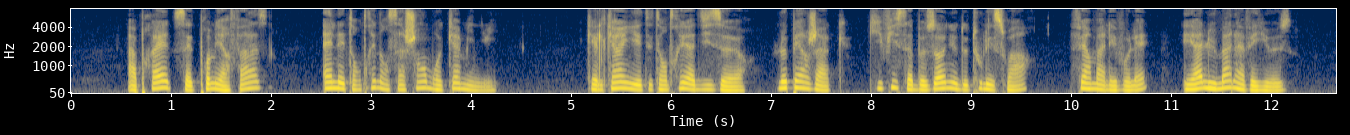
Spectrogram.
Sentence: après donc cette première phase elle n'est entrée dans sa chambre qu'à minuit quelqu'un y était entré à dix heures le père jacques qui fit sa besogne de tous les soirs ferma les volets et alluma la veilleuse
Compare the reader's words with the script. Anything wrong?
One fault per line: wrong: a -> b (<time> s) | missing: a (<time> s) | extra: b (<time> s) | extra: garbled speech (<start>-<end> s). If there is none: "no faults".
missing: donc (1.0 s)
